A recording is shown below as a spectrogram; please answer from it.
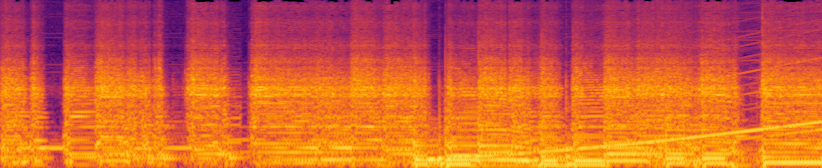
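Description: Guitar rock song with distorted electric guitar playing. In the second half one note climbs in a long, smooth upward glide and settles on a held high note near the end.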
